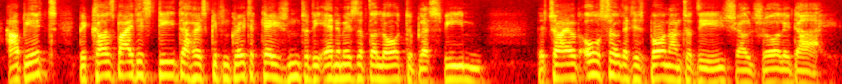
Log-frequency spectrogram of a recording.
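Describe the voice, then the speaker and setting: A man's voice: medium pitch, fairly even intonation, fairly quick, a little mellow, close to an everyday voice. A man playing a stern prophet who solemnly declaims God's judgment in a dramatized scripture reading. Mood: grave.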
